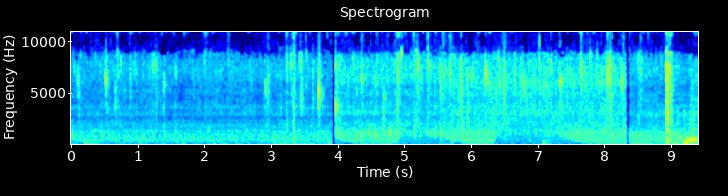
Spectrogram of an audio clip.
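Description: Oiled brinjal slices frying on a hot tawa, a continuous faint rain-like sizzle and crackle, broken by a couple of soft clicks and a brief scrape near the end.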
